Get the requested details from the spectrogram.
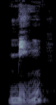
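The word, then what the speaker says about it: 明: to mean bright now the way to say it in modern chinese ming means bright but then we can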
